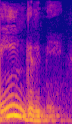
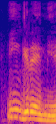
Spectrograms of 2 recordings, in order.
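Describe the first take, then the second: First: The stress falls on the first syllable. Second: The stress falls on the second syllable. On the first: The speaker calls it right. "é íngreme" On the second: The speaker calls it wrong. "Não é íngreme"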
